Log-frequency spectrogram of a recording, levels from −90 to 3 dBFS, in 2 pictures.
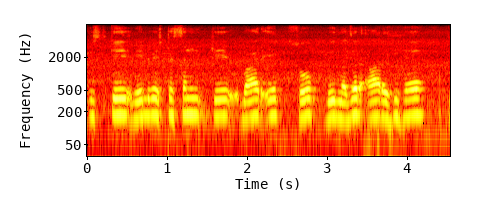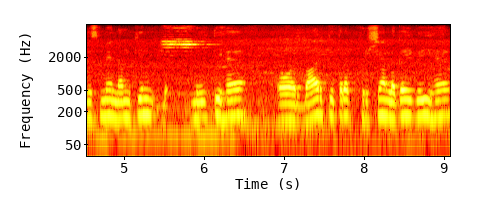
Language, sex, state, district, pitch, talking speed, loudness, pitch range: Hindi, male, Rajasthan, Bikaner, 165 Hz, 160 wpm, -17 LUFS, 155-170 Hz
